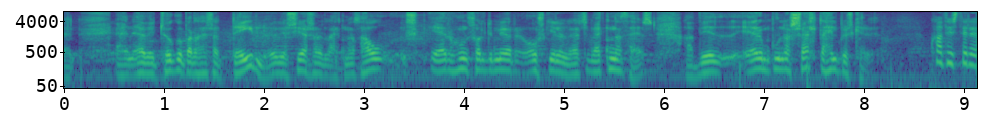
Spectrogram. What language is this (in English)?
Icelandic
